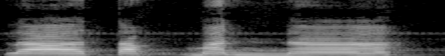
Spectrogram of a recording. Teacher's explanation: ismam yaitu menggabungkan domah pada sukun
